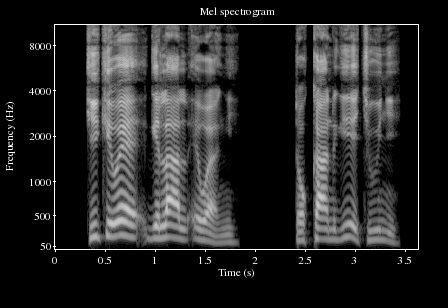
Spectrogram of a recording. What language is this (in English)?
Luo (Kenya and Tanzania)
